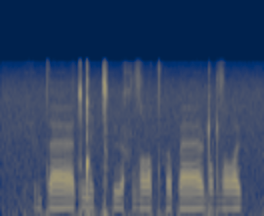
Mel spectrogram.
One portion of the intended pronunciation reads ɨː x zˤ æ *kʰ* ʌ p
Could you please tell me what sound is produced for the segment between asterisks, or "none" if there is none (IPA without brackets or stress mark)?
t̪ʰ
